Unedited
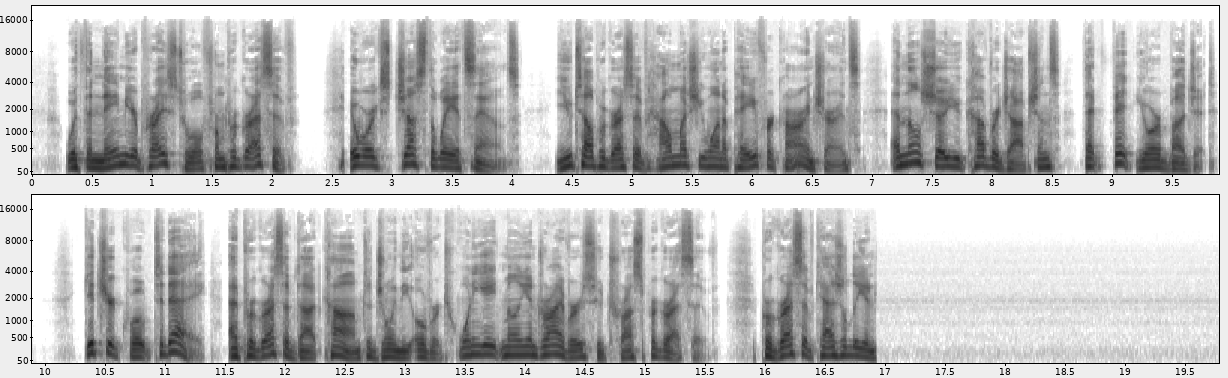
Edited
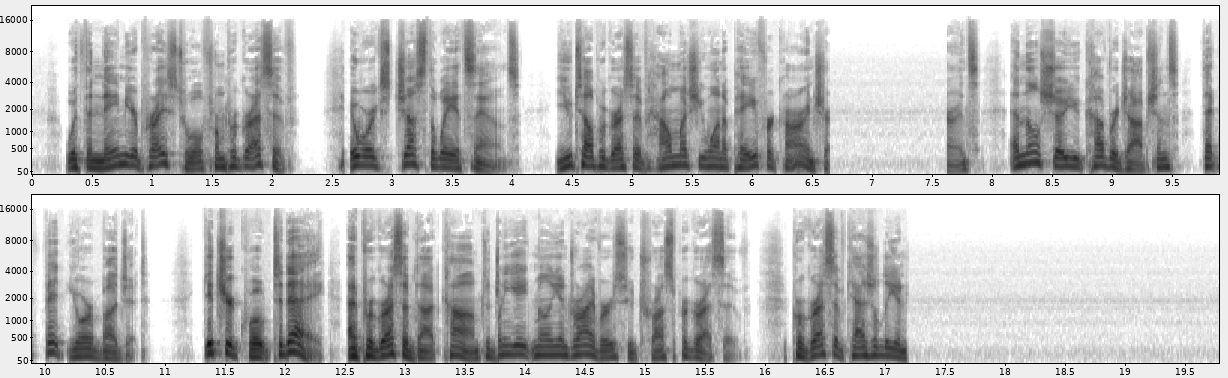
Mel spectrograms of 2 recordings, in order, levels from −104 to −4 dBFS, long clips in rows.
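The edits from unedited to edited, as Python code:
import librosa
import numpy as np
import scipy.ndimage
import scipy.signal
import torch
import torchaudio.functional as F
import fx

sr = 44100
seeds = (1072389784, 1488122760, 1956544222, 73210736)

y = fx.edit(x, sr, fx.insert_room_tone(at_s=6.64, length_s=0.99),
    fx.clip_gain(start_s=10.37, length_s=1.74, db=5.0),
    fx.cut(start_s=12.79, length_s=0.73), tone=tone)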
